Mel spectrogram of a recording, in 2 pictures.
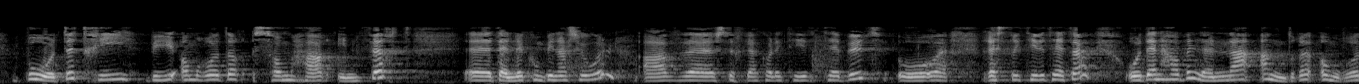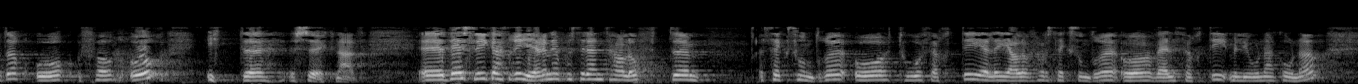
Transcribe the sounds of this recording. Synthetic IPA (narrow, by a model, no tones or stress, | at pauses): b̥oːd̪ət̪ʰʁiːbyːʔɔmʁoːd̪əʁsɔmɦɑʁɪnføːʁt̪ | d̪ɛnːəkʰʊmbɪnɑsɪuːən | ɑʋst̪ʏʁkɑkʰʊlɛk̚t̪ʰiːʋt̪ʰɪlbʉːd̪ɔ | ɾɛst̪ɾɪk̚t̪ʰɪːʋət̪ʰɛlt̪ʰɑːkʔɔd̪ɛnɦɑʁbəlœnːɑʔɑnd̪ʁəʔɔmʁoːd̪əʁoːʁfɔɾoːʁ | ɪt̪ːəsøːknɑ̰ːd̪ | d̪ɛæʂliːkɑt̪ʁɛjeːɾɪŋəpʰɾɛsɪd̪ɛnt̪hɑʁlɔft̪ | sɛkshʉnd̪ʁəʔɔt̪ʰuːɔfœɾt̪ɪɛlːəɾɪɑlːəfɑlsɛkshʉnd̪ʁəʔɔʋɛlfœʁt̪ɪmɪlɪuːnəʁkʰʁuːnəʁ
